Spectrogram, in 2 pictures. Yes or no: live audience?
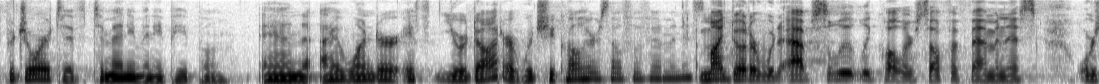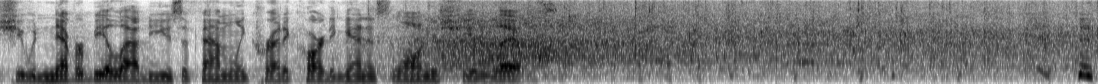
yes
